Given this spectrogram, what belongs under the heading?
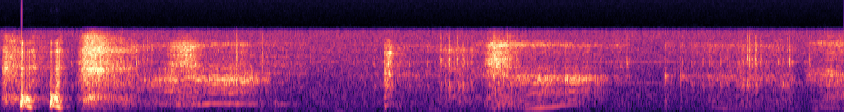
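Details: Sleeping baby snoring: snuffly, squeaky breaths with an uneven rhythm, ordinary harmless infant snoring.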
